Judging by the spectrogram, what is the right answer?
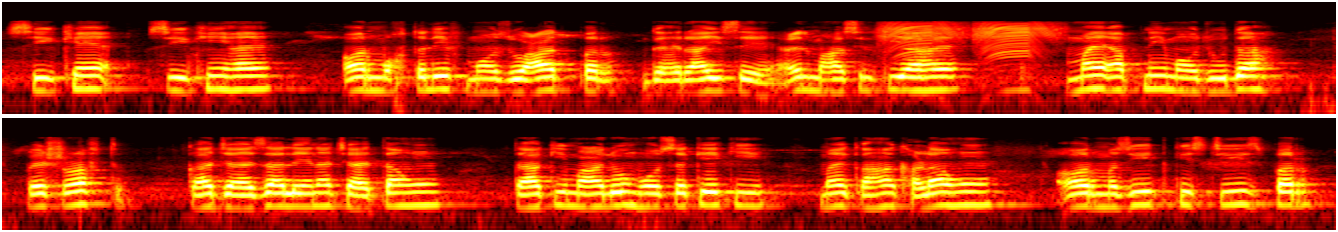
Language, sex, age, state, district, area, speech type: Urdu, male, 18-30, Uttar Pradesh, Balrampur, rural, spontaneous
